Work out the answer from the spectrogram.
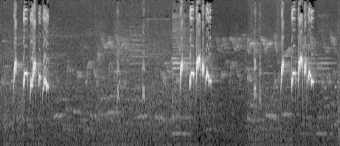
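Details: A Red-whiskered bulbul sings fighting-style contest song under summer midday sun to stimulate other birds. Three short phrases of rapid, sweet rising and falling whistles repeat roughly every two seconds over quiet background chirping.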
